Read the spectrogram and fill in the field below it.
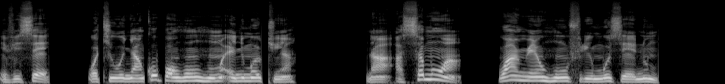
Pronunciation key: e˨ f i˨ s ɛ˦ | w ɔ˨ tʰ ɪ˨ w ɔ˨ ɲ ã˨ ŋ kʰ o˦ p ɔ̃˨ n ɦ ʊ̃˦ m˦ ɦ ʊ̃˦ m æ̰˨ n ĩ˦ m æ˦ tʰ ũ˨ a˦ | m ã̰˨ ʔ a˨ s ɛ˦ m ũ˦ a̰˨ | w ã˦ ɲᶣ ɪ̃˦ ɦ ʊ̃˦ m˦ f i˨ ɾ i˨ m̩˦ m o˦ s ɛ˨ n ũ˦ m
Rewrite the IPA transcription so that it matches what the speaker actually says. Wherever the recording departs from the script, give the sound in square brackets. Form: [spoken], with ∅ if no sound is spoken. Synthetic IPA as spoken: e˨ f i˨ s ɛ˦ | w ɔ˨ tʰ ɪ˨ w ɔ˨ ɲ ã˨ ŋ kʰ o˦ p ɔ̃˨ n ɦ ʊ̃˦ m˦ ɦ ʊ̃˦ m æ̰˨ n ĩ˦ m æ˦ tʰ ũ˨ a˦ | [n] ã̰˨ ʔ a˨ s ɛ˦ m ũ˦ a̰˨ | w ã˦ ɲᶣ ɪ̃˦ ɦ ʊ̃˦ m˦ f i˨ ɾ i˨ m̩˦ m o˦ s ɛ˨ n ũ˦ m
